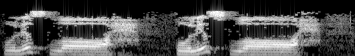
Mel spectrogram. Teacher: ايضا قل اصلاح هعمل نقل فتبقى اللام مكسورة، وما ننساش ان كان من ضمن قواعدنا تغليظ اللام، قل اصلاح، قل اصلاح.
